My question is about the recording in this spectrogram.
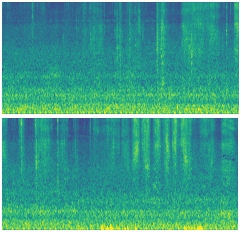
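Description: A hand rubbing chili seasoning paste into the skinned flesh of a whole crocodile: a run of short scraping strokes, thickest in the second half, with a few dull low bumps near the end.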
